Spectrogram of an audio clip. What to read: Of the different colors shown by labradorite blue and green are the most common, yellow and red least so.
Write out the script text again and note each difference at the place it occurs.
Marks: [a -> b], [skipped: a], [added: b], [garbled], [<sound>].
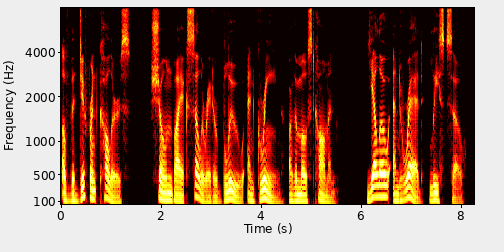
Of the different colors shown by [labradorite -> accelerator] blue and green are the most common, yellow and red least so.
